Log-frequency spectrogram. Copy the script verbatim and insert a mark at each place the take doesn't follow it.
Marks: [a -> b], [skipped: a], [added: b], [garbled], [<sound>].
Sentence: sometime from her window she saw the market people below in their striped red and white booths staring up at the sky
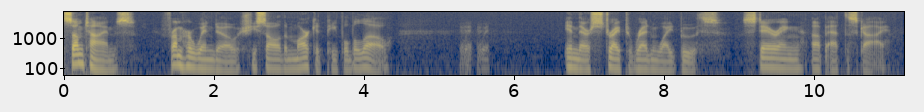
[sometime -> sometimes] from her window she saw the market people below [laugh] in their striped red and white booths staring up at the sky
